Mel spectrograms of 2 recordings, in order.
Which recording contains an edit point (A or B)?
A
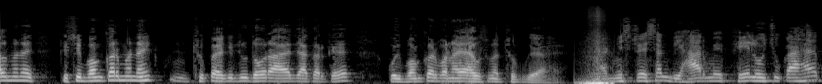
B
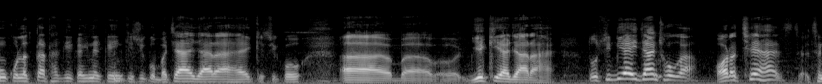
A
